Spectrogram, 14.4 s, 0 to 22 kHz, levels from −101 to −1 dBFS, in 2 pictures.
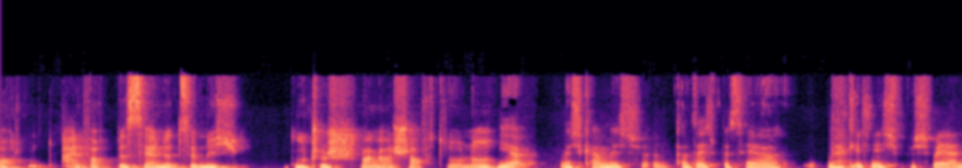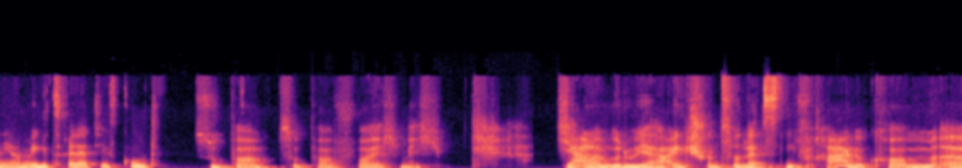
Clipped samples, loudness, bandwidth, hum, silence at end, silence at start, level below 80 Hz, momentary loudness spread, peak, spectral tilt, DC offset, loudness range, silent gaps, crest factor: under 0.1%; -16 LUFS; 12.5 kHz; none; 0 s; 0 s; -60 dBFS; 12 LU; -2 dBFS; -5 dB/octave; under 0.1%; 4 LU; none; 14 dB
